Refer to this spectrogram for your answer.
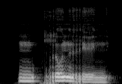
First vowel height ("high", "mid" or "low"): high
